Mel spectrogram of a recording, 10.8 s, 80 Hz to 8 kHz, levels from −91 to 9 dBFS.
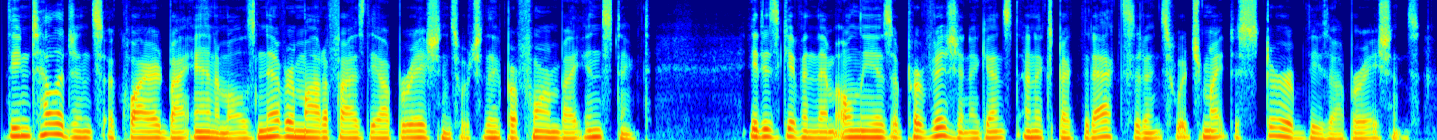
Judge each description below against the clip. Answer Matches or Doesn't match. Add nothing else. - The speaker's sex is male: Matches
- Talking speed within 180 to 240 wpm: Doesn't match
